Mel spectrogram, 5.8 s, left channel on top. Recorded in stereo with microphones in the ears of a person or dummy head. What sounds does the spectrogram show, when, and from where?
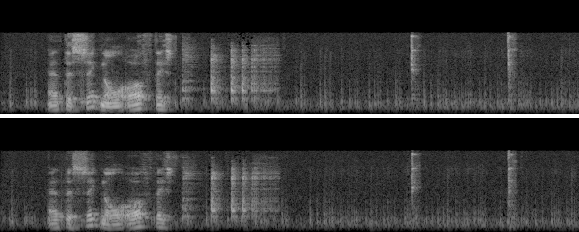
0.5 s a man speaking: 75° left (ahead or behind), 1.4 m
1.8 s a dropped coin: 45° left (ahead or behind), 1.1 m
4.1 s hammering: 65° left (ahead or behind), 3.5 m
